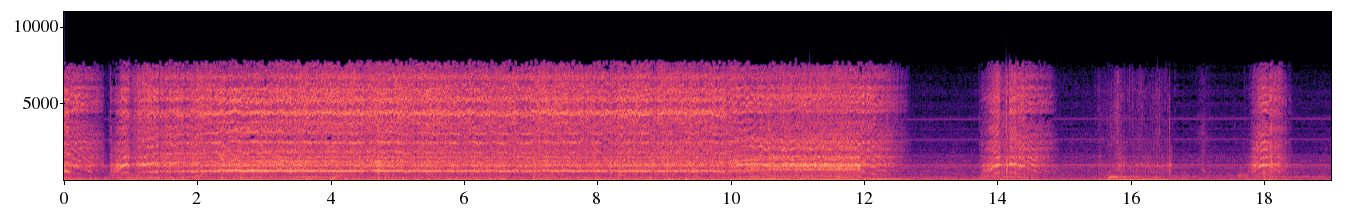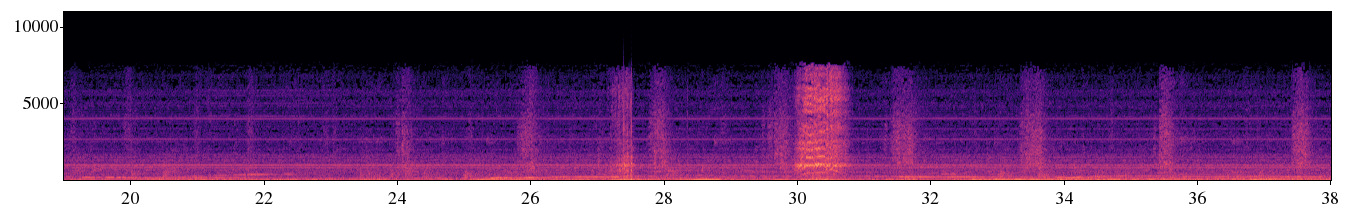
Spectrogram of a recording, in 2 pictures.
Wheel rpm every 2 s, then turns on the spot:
110, 160, 160, 160, 160, 150, 20, 20, 20, 10, 0, 0, 0, 0, 10, 10, 0, 0, 0.
14-16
